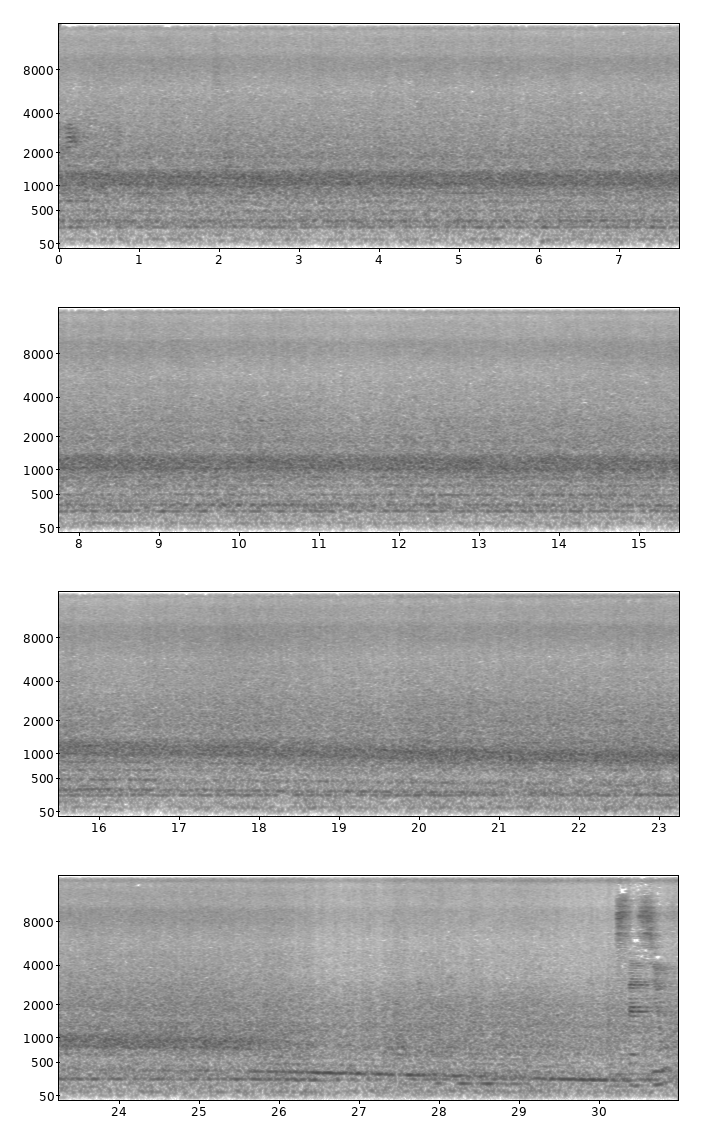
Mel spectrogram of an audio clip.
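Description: Montreal Metro Azur rubber-tyred train heard from inside the car while running between stations: a steady, loud rumble and hum from the tyres and traction motors. In the last few seconds the motor tones fall in pitch as the train slows for the next station.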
